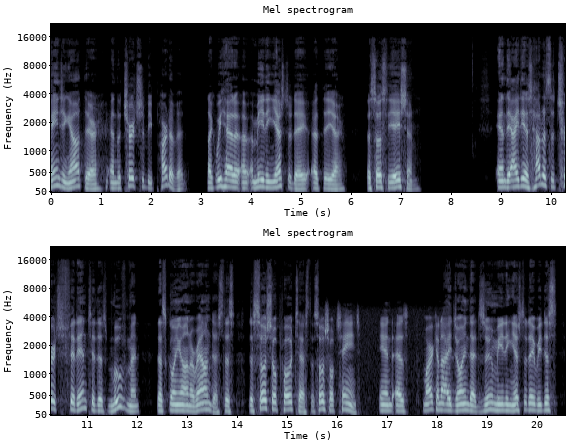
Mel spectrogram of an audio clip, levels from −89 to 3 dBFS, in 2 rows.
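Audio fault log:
15.53 to 18.24 s, digital radio blending to analogue: after "this the social protest" the sound cross-fades over about 130 ms into duller, hissier audio, with hiss roughly 40 dB down and the level about 1 dB lower, returning before "joined that"; the receiver lost its digital signal and fell back to the station's AM broadcast.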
